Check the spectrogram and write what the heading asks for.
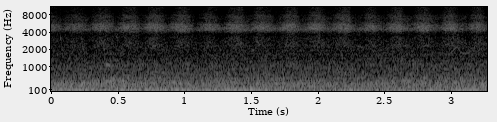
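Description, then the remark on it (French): A few cicadas chirp in a steady, rapidly pulsing drone, fairly faint, over a low background rumble with no voices, beside a hilltop road lined with trees in the south of France, in mild weather during a dry August. “Le temps est doux et quelques cigales chantent.”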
